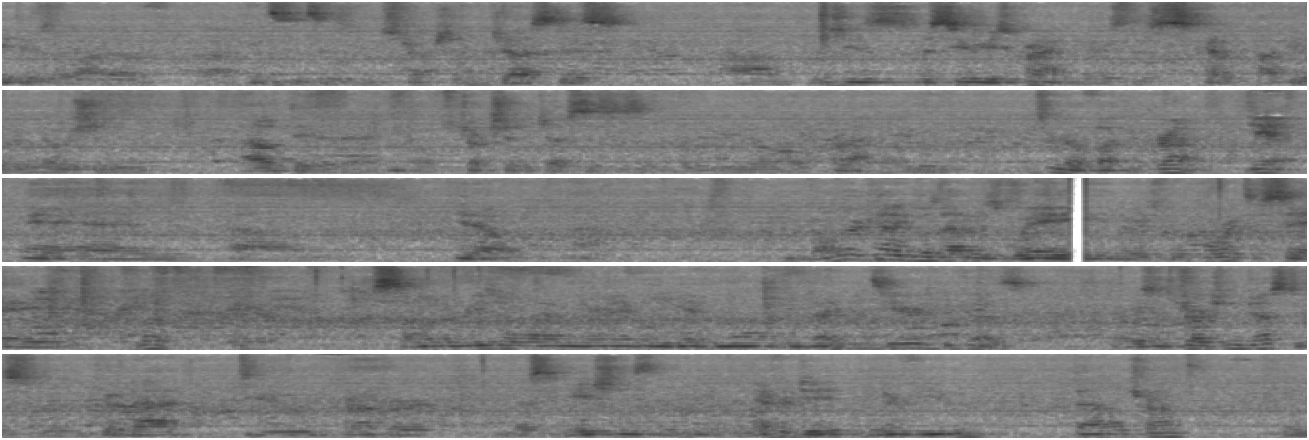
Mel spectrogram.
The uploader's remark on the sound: Live From Shenanigans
